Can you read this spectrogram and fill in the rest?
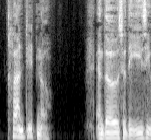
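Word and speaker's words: Llandudno: instance is pronounced Dolly while l l a n du dno o is candido and those are the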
